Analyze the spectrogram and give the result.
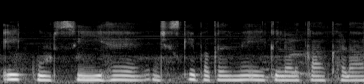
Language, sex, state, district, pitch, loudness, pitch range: Hindi, female, Jharkhand, Ranchi, 205 Hz, -16 LUFS, 195-210 Hz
